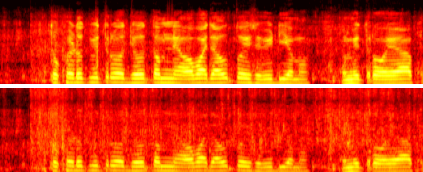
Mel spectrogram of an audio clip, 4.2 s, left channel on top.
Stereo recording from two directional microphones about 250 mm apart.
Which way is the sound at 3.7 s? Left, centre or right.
Centre.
